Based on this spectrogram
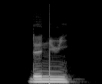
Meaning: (adverb) at night; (adjective) night
- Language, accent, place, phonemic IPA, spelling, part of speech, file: French, France, Lyon, /də nɥi/, de nuit, adverb / adjective, LL-Q150 (fra)-de nuit.wav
